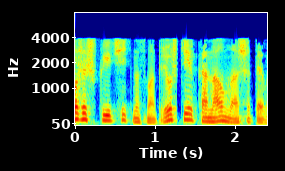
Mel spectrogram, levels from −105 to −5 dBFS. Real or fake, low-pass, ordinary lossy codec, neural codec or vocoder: fake; 7.2 kHz; AAC, 16 kbps; codec, 16 kHz, 1 kbps, FunCodec, trained on Chinese and English, 50 frames a second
